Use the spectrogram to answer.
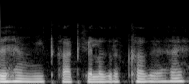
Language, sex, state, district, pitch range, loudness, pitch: Hindi, male, Bihar, Vaishali, 125-135 Hz, -18 LUFS, 130 Hz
